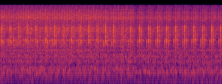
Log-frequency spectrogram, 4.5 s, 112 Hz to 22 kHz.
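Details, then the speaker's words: 1981 Mercedes 300TD, OM617 diesel, at idle: a sharp knock nearly twice a second over the clatter stays unchanged as each injector line is cracked, apart from a slight change on cylinder one; the cause is still unknown. "Same thing there. Still knocking. All right, let's go back to number one."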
